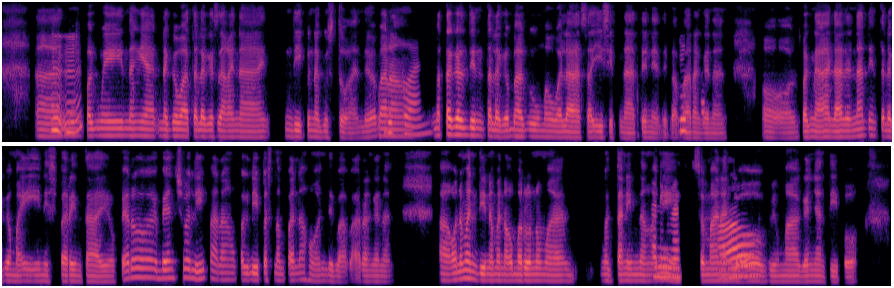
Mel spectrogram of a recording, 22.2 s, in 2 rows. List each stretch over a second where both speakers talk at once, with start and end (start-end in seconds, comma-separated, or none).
19.2-20.4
